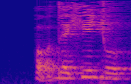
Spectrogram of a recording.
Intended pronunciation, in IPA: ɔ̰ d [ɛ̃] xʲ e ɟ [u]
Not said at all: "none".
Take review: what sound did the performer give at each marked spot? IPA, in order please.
ɛ, o

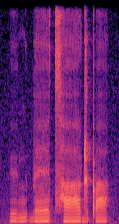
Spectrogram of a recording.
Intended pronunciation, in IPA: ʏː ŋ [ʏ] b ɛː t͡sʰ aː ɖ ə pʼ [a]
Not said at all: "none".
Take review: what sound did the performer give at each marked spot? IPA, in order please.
ʏ, a

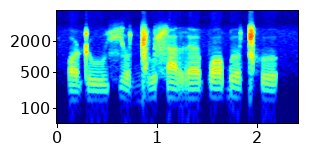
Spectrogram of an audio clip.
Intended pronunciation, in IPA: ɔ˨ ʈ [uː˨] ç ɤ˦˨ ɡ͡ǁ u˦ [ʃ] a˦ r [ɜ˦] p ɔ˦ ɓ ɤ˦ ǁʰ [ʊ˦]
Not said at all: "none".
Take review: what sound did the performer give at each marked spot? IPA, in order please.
uː˨, ɬ, ɜ˦, ʊ˦

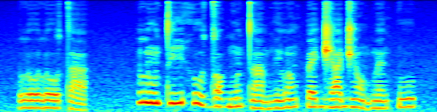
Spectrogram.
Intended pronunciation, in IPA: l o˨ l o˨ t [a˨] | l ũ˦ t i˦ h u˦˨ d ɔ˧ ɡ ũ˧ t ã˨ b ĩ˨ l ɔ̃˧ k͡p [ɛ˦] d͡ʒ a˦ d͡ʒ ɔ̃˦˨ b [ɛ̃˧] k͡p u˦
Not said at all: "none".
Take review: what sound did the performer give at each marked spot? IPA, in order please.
a˨, ɛ˦, ɛ̃˧

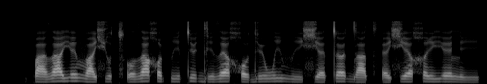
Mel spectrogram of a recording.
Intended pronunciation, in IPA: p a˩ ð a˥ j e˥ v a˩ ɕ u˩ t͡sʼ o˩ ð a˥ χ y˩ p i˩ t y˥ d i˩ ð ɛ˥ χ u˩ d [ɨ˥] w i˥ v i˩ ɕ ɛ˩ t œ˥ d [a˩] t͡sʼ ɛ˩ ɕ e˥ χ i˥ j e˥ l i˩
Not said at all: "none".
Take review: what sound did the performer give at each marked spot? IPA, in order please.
y˥, a˩

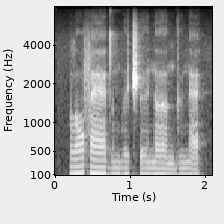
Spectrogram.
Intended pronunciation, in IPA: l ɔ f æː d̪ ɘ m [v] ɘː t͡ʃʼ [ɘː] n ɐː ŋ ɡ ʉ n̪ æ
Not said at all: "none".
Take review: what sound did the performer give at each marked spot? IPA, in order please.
b, ɘː

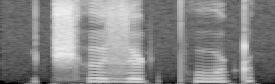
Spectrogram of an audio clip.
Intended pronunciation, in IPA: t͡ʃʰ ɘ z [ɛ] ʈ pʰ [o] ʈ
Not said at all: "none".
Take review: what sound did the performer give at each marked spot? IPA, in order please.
ə, u

